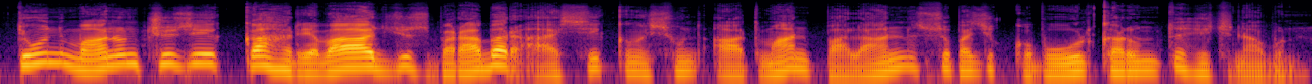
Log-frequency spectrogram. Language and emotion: Kashmiri, neutral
